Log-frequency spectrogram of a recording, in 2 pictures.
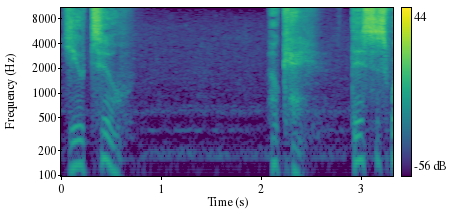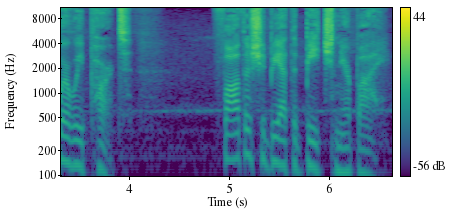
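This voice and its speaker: A man plays a young magician from a video game, a protective older brother with a very animated, expressive pitch. He speaks in an earnest, measured way like a clever leader with a plan. There is some light noise behind the voice. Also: close to an everyday voice. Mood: determined, earnest.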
